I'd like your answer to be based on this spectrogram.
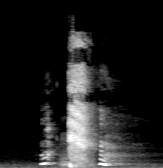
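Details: Single ordinary sneeze deliberately induced with chhinkni sneezing powder: short intake of breath, one sharp hissing sneeze burst, brief exhale.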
